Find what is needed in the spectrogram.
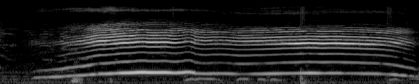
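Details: Infant crying during tummy time: a sustained, steady-pitched cry with a wavering tone, over faint background music.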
